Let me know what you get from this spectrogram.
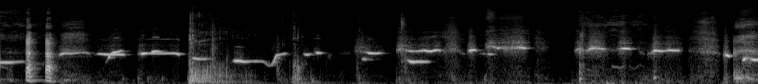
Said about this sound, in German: Pfiff wunderschöne Melodien.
